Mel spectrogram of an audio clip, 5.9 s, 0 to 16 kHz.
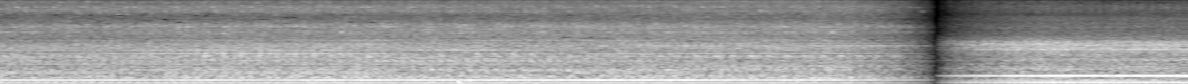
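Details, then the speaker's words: VW AP 1.6 G3 Flex engine on ethanol, fully warm with the radiator fan on after a cold-morning start, idling evenly with no lifter ticking. "galera o carro já tá quente já ligou o ventoinha umas pardas"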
